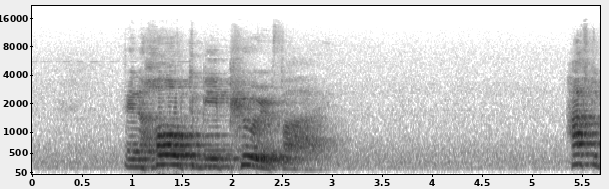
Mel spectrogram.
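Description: A middle-aged man speaks with feeling through a microphone in a large echoing hall.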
